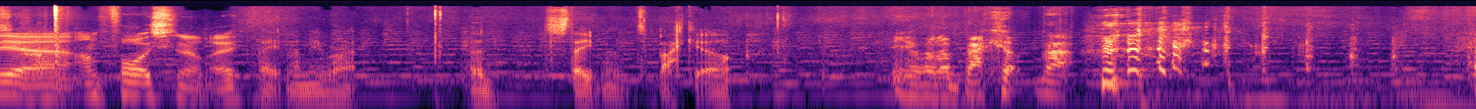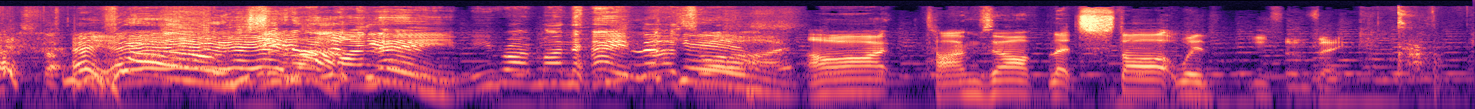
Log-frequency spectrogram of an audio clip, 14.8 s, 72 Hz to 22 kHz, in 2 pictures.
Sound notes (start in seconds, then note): 5.4 Tobi laughing; 7.8 men chattering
